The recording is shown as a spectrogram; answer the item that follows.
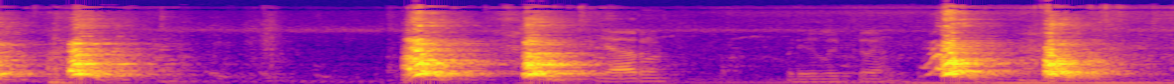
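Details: Little John, a Labrador Retriever puppy in a village, cries after his brother leaves the house: five sharp, harmonic yelping bursts in pairs, separated by pauses, with a faint murmur between.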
